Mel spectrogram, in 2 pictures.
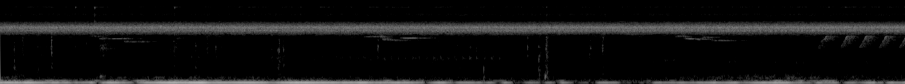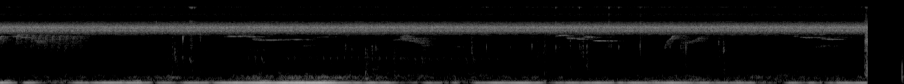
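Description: Tropical forest ambience: a steady high insect drone, with short descending bird chirps every second or two and a brief rapid chatter about halfway through, over a low rumble.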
